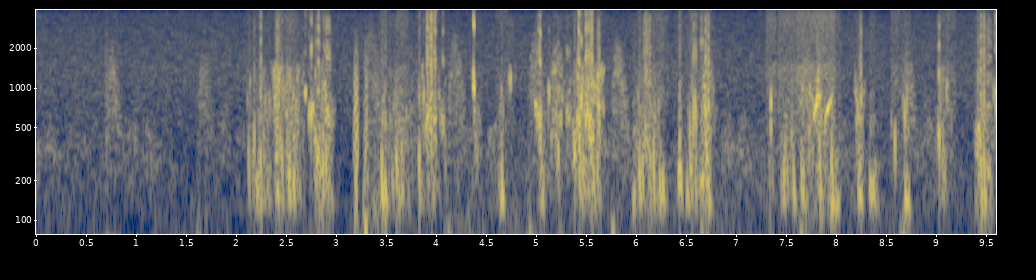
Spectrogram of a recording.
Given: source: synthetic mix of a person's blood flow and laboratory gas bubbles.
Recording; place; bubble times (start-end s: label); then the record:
Doppler ultrasound of blood flow; subclavian vein
2.09-2.99 s: bubbles
3.42-3.75 s: bubbles
3.79-4.12 s: bubbles
4.33-4.45 s: bubbles
4.59-4.78 s: bubbles
4.96-5.71 s: bubbles
5.96-6.32 s: bubbles
6.38-6.78 s: bubbles
7.30-8.05 s: bubbles
8.17-8.46 s: bubbles
8.54-8.77 s: bubbles
8.98-9.21 s: bubbles
9.37-9.61 s: bubbles
From the record:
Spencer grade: 3 (all of the cardiac periods contain showers or single bubble signals, but not dominating or overriding the cardiac motion signals); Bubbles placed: anywhere in the cardiac cycle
